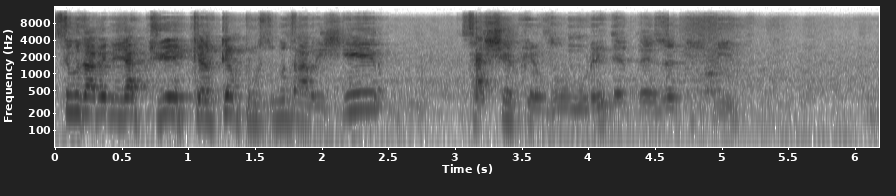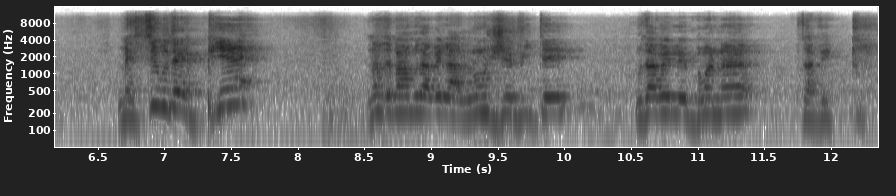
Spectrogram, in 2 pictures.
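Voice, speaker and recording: Over noticeable background noise and audible room echo, a man with a high voice talks at a moderate pace with lively intonation, big swings in loudness, and long, frequent pauses. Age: 60s. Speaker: self-proclaimed spiritual leader. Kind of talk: press conference. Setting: press conference with journalists.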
